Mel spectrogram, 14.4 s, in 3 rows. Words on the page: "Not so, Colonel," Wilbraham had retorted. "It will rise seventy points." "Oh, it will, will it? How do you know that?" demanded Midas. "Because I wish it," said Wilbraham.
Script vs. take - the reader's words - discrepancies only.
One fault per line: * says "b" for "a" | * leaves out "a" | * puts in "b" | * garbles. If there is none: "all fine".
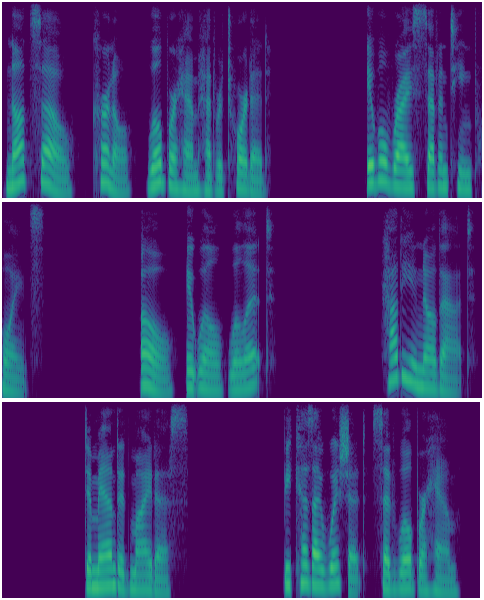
* says "seventeen" for "seventy"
